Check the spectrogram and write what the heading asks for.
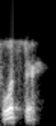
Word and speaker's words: Worcester: And did I say that right? I know a lot of people say Worcester, but I think it's Worcester. All right. – It's Worcester. Yeah, Worcester.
